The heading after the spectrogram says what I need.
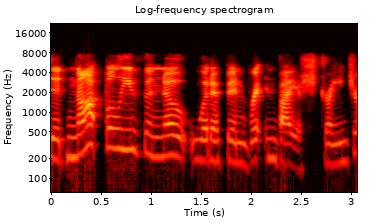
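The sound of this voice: An unforced reading voice is heard. Its intonation is lively.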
